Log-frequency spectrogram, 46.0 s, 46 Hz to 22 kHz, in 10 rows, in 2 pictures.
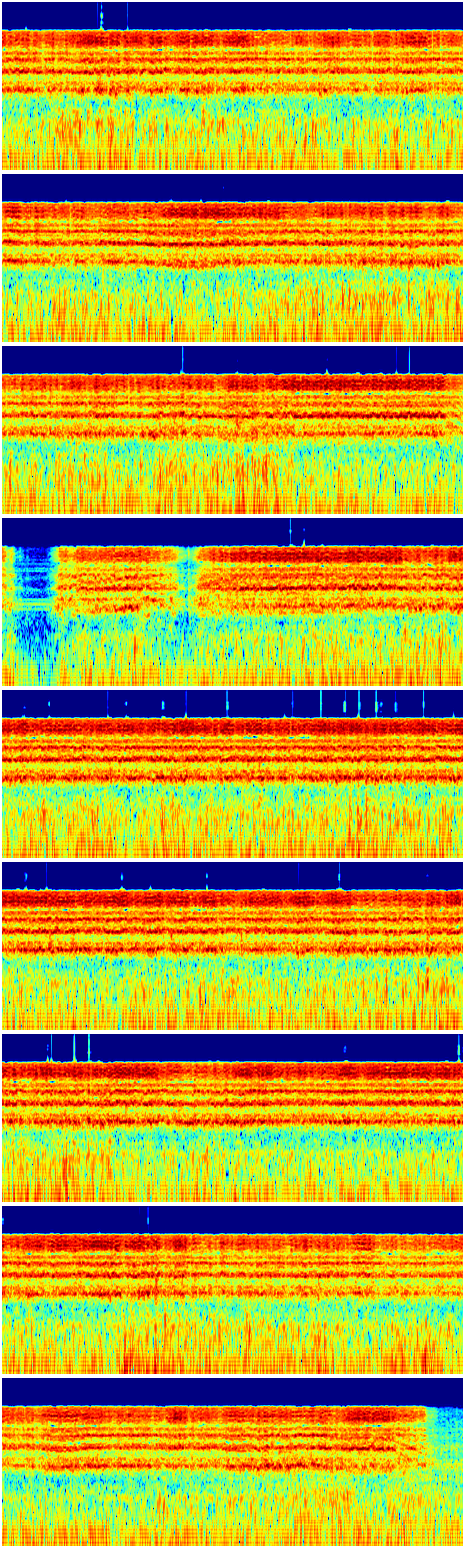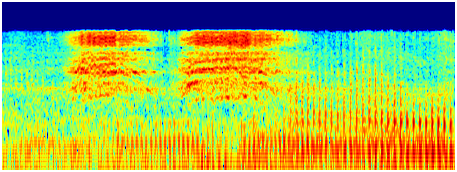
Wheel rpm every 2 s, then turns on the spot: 230, 230, 230, 220, 230, 230, 190, 90, 180, 220, 230, 240, 230, 230, 230, 230, 230, 230, 230, 220, 120, 70, 30.
none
